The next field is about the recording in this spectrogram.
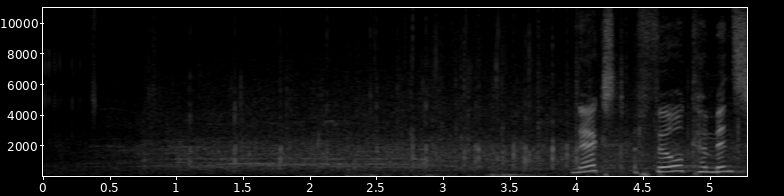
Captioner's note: audience applause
